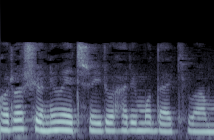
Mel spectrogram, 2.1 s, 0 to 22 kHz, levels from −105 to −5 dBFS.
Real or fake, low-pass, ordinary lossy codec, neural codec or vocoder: real; 7.2 kHz; MP3, 32 kbps; none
